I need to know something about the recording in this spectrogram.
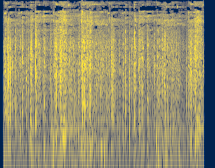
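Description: Intro sound effect of dense, rapid metallic jingling and clicking, bright with little low end, that cuts off abruptly.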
